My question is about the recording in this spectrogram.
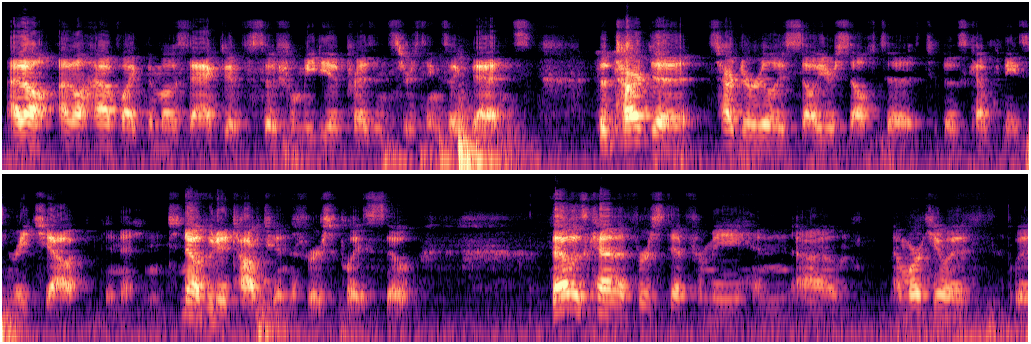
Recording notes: joined us for a phone conversation this week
